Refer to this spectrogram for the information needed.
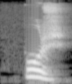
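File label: "пуж", Komi, female; kpv audio dict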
